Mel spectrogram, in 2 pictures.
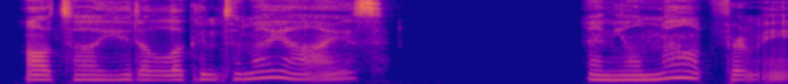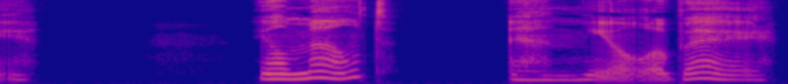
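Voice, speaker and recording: Slow, gravelly-voiced commanding woman. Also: on the low side, no room sound, studio quality. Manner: slow, soft, commanding and teasing. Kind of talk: scripted hypnosis roleplay audio.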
